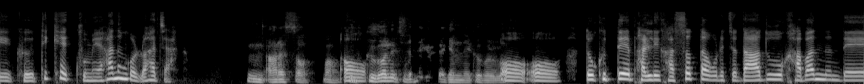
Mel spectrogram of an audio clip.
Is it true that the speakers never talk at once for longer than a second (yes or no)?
yes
